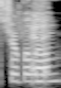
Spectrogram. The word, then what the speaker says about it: estrobolome: it was like the estroblome. Is that how you say it? And Estrobolome, yep.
